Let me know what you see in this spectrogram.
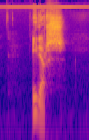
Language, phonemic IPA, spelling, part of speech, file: Dutch, /ˈidərs/, ieders, pronoun, Nl-ieders.ogg
- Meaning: everybody's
